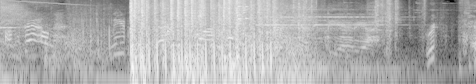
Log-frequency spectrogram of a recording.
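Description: Apex Legends video game gunfire: a loud sustained burst of rapid automatic shots lasting about two seconds, with game character voices speaking before and after.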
